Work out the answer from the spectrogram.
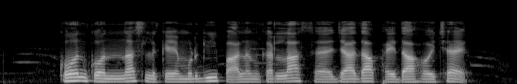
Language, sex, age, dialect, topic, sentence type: Maithili, male, 18-24, Angika, agriculture, question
